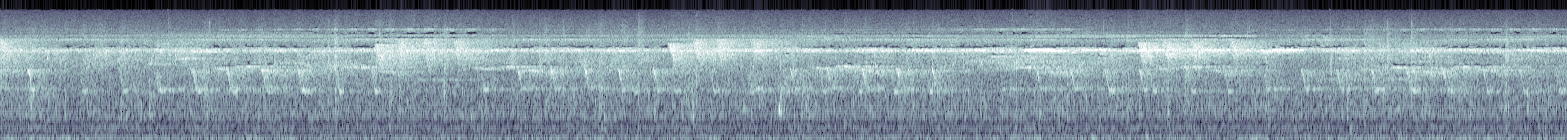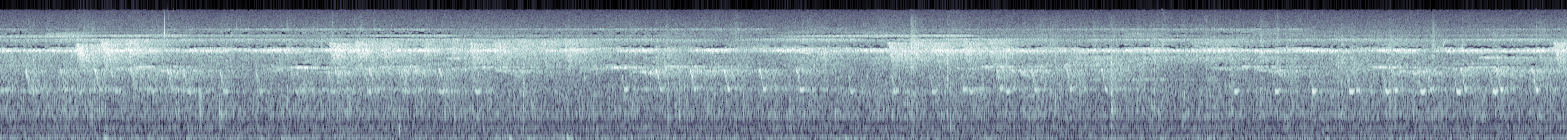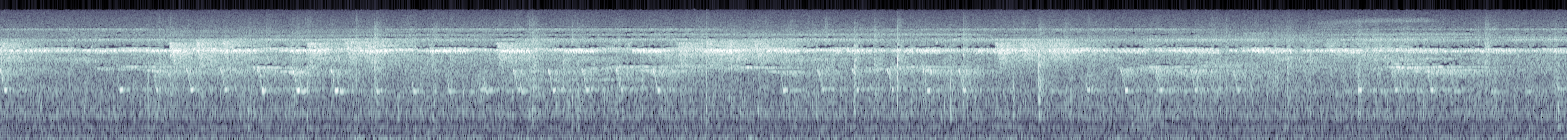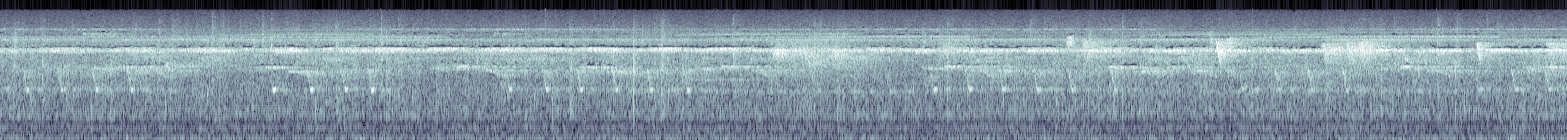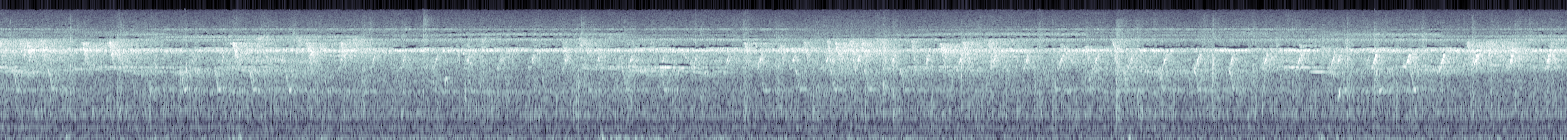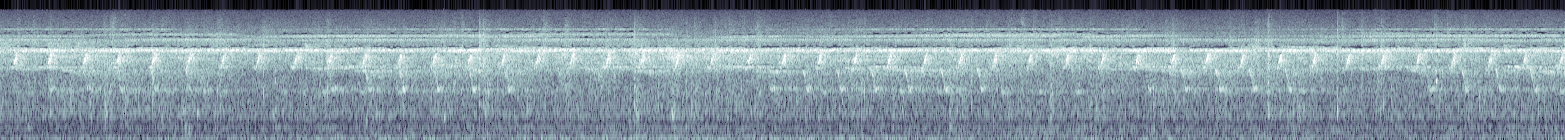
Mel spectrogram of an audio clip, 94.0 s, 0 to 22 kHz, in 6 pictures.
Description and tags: Thailand jungle morning crickets, birds echo +water drops on plants1 more natural
Thailand jungle morning crickets, birds echo +water drops on plants more natural
birds, crickets, drops, field-recording, jungle, morning, Thailand, water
